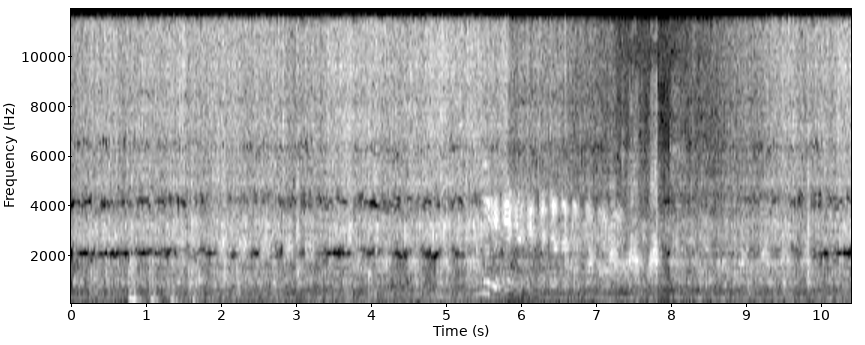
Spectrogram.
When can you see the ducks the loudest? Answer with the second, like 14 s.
8 s.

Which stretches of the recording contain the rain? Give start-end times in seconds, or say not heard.
0.0-10.3.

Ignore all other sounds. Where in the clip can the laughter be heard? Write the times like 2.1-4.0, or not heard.
0.8-1.7, 5.3-7.3.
